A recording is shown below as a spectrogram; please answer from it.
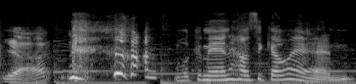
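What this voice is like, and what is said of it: Customer service voice. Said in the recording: “customer service voice”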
